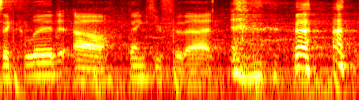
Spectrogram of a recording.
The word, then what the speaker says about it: cichlid: Your wife pointed out it's pronounced cichlid.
